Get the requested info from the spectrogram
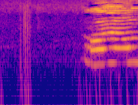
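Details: A kitten, asked by its owner whether it is stuck, gives one clear, high, drawn-out meow after a short pause and a faint thump indoors.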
